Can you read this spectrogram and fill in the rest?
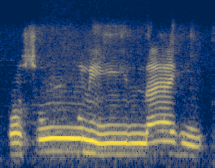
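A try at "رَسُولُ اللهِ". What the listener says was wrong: Bukan rasuli tapi rasulu. Kan tidak ada yang mempengaruhi sebelumnya Om. Tidak ada yang mempengaruhi menjadikan kasroh, maka tetap dhammah Rasulullahi. Lalu Rasulu ini sebagai mudhaf, makanya tidak tanwin dan tidak ada alnya.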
